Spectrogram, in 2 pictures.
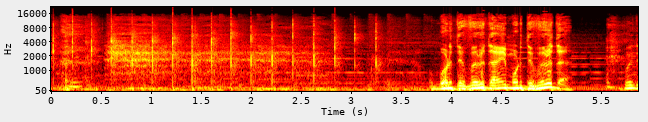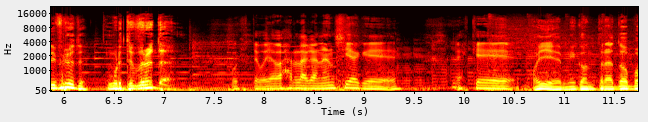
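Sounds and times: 
applause: 0.0 - 3.5
speech: 3.9 - 11.7.

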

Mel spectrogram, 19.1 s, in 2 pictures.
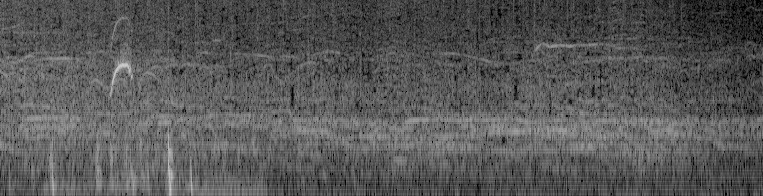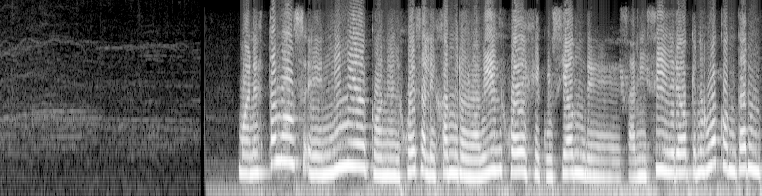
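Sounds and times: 
rising whistle: 0.0 - 4.5, 5.9 - 7.9, 9.5 - 12.0
scattered shouts: 0.0 - 12.0
audience applause: 0.0 - 12.1
speech: 0.6 - 2.2, 12.6 - 19.0.

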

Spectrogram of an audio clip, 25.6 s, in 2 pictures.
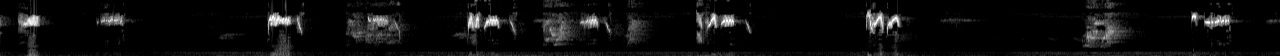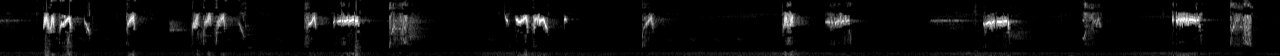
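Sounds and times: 
blue-crowned hanging parrot quick high ticking chirps: 2.7 - 4.1, 4.7 - 6.4, 7.0 - 7.5, 8.7 - 9.0, 11.9 - 12.4, 13.2 - 17.0, 17.8 - 18.5, 20.6 - 21.4, 22.2 - 23.0, 23.6 - 23.8, 24.5 - 25.4.

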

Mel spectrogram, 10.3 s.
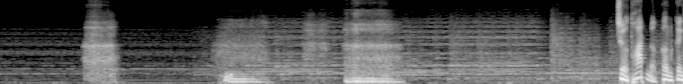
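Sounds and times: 
heavy huffing snorting breath from a dark tree hollow: 3.3 - 6.2
speech: 9.3 - 10.2.

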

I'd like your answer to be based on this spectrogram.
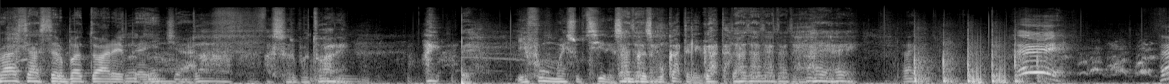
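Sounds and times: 
speech: 0.0 - 9.5, 10.2 - 10.8
knocking on a door at a village household: 9.1 - 10.7.

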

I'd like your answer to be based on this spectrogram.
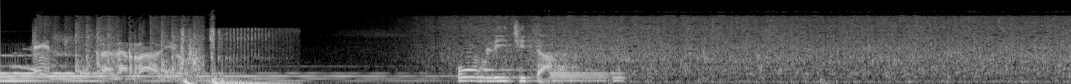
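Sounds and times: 
speech: 0.0 - 1.8, 4.9 - 6.4
pure water flowing along its stream bed: 4.2 - 10.6.

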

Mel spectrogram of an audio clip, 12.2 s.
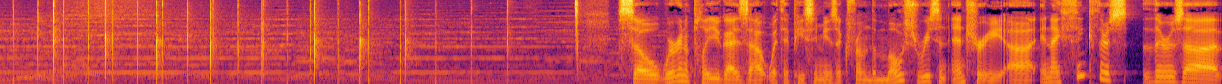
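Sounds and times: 
small round of applause: 0.0 - 5.9
speech: 6.2 - 12.2.

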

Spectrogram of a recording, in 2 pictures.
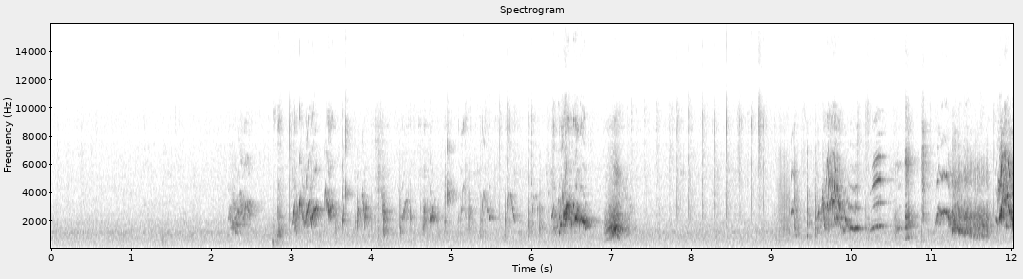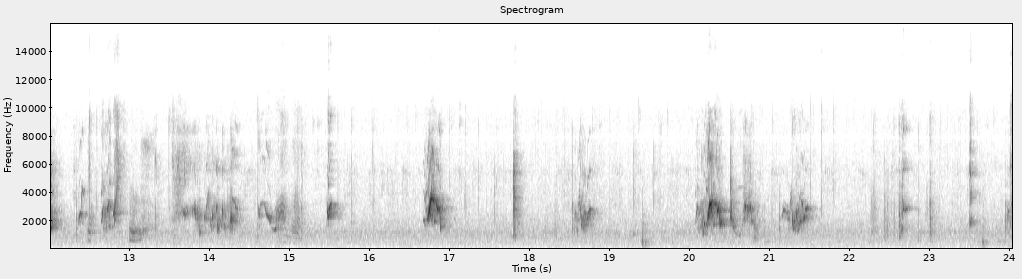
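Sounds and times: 
budgerigar chirping: 2.2 - 7.3, 9.1 - 15.7, 16.6 - 17.1, 17.7 - 19.0, 20.0 - 21.6, 22.6 - 24.0.

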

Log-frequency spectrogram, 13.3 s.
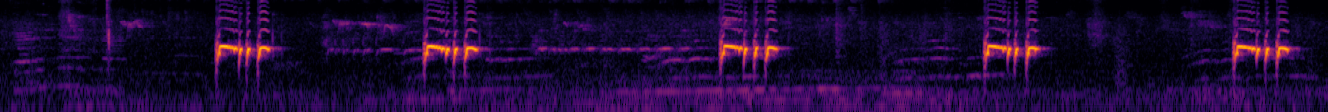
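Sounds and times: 
zebra dove cooing: 2.2 - 8.0, 9.8 - 10.6, 12.2 - 13.2.

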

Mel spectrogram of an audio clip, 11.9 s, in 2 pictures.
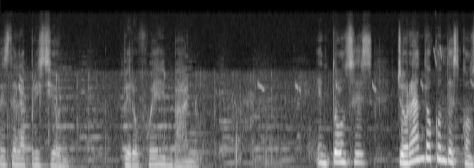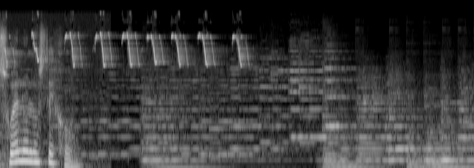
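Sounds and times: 
speech: 0.0 - 2.6, 4.0 - 7.0
caged goldfinch chicks chirping: 3.2 - 9.1.

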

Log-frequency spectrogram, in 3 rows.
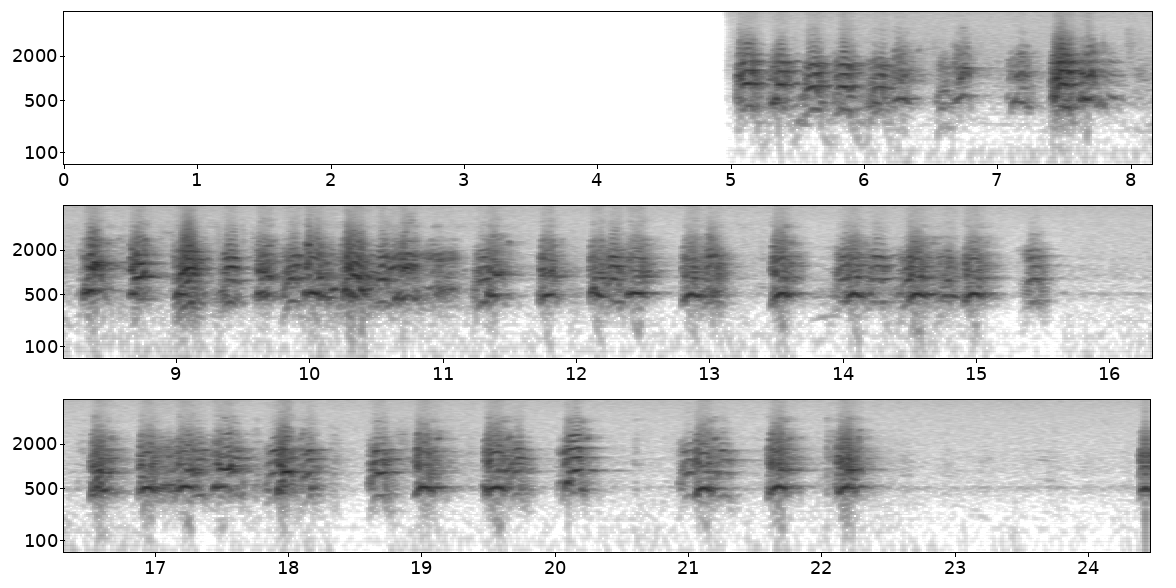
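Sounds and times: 
dog barking sharp yaps: 5.1 - 15.7, 16.6 - 20.4, 21.0 - 22.5.

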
